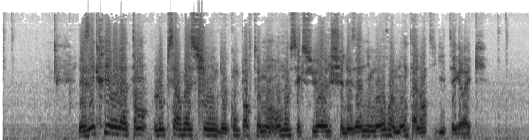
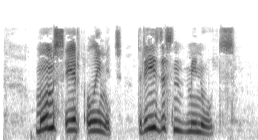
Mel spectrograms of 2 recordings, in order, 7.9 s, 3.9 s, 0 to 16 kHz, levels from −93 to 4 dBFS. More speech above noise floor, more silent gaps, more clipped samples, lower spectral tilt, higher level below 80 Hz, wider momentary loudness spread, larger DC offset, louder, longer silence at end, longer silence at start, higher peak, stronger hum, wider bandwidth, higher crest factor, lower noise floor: second, 27 dB vs 37 dB; neither; neither; about the same, -4.5 dB/octave vs -3.5 dB/octave; first, -36 dBFS vs -62 dBFS; second, 9 LU vs 17 LU; neither; first, -8 LUFS vs -18 LUFS; about the same, 0.3 s vs 0.4 s; second, 0.15 s vs 0.55 s; about the same, 0 dBFS vs -2 dBFS; neither; first, 11.5 kHz vs 7.8 kHz; second, 8 dB vs 16 dB; second, -35 dBFS vs -55 dBFS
